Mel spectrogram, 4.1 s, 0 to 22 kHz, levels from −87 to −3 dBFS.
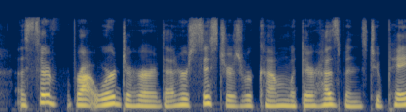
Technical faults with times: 0.33-0.69 repeated packet loss (robotic sound)

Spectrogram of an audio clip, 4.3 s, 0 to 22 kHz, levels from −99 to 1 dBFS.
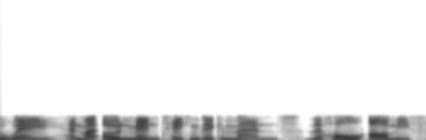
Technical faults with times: none

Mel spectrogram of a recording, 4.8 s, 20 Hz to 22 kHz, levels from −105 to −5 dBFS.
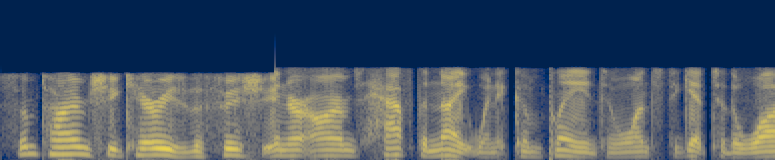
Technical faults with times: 0.00-4.85 Bluetooth CVSD headset codec
0.00-1.72 section at the wrong speed
3.43-3.48 Bluetooth headset packet repeated

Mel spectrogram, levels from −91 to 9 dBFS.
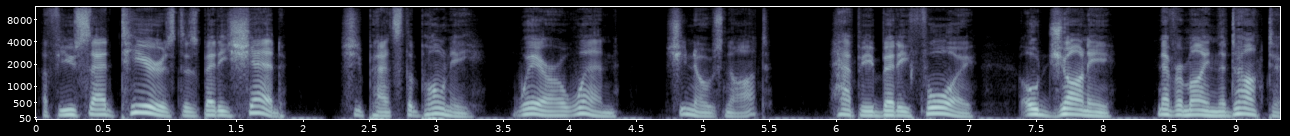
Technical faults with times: none

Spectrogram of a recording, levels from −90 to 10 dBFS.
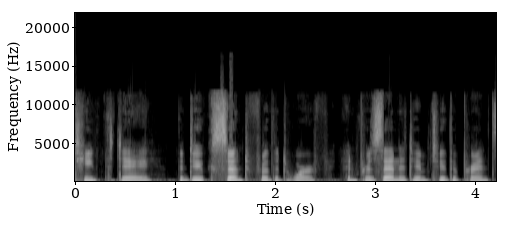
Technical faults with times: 1.47-1.57 hard clipping

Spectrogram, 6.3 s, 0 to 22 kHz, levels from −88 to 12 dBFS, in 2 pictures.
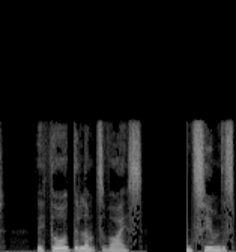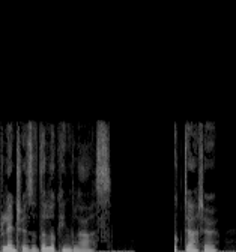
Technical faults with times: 2.31-2.49 clipped start after a pause
5.28-5.47 clipped start after a pause

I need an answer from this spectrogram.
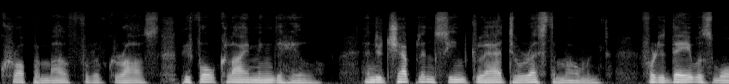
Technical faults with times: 0.35-0.37 lost packet rebuilt from error correction
4.83-5.17 lost packet rebuilt from error correction
5.07-5.11 short concealed packet loss
6.03-6.07 short concealed packet loss
6.05 lost packet rebuilt from error correction

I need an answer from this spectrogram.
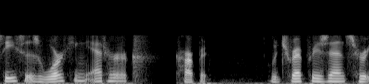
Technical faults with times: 1.17-1.26 short stall from a late packet
1.34-1.78 call audio freeze

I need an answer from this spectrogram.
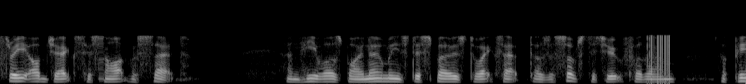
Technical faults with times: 1.00-1.03 repeated buffer
4.27 repeated buffer
6.47-6.69 bit errors on a digital phone line

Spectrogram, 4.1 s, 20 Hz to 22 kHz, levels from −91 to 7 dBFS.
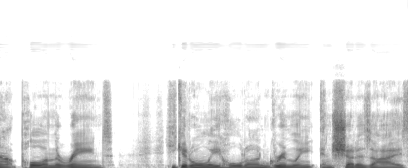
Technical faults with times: none

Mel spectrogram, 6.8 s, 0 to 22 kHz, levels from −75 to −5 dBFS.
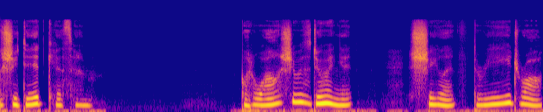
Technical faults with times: none

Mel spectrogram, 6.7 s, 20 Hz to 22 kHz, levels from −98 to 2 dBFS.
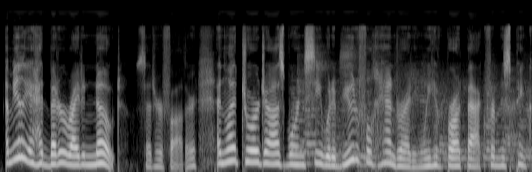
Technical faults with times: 3.63-6.65 feedback echo between two devices

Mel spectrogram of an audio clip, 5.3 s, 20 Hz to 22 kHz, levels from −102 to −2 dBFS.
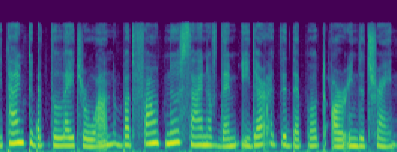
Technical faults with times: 0.47-0.50 damaged data in a compressed stream
3.54 damaged data in a compressed stream

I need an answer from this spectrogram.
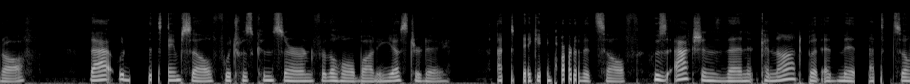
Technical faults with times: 1.29-1.69 digital broadcast dropout
5.01-5.79 digital broadcast dropout
8.54-8.91 digital broadcast dropout

